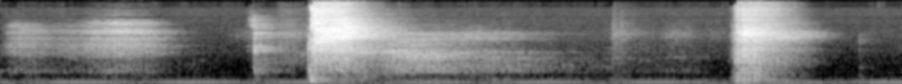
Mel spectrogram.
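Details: Adult stifling sneezes: two sharp, partly held-back sneezes after a quick intake of breath, over steady room hum; from a variety of pinched, hands-free, failed and half-stifled sneezes.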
